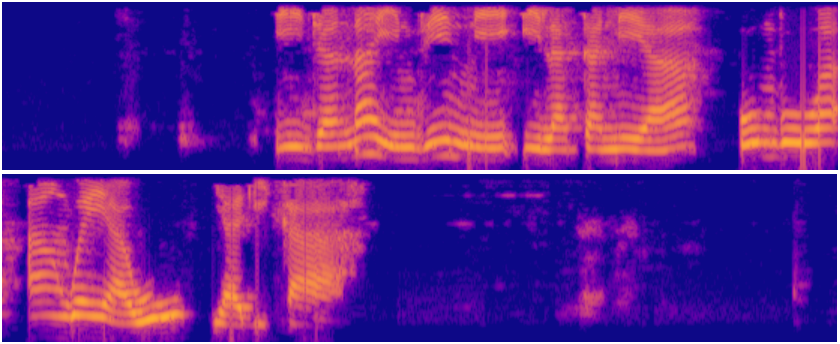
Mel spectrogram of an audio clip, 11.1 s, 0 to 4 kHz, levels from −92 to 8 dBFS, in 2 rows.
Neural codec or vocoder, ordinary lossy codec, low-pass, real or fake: none; MP3, 32 kbps; 3.6 kHz; real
